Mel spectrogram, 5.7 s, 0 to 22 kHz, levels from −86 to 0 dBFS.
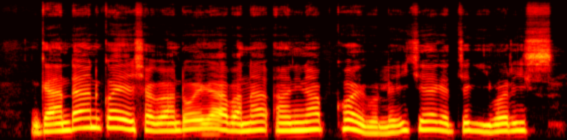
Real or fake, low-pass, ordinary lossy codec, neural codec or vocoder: real; none; none; none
